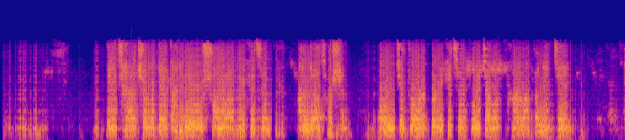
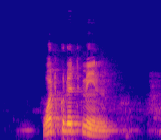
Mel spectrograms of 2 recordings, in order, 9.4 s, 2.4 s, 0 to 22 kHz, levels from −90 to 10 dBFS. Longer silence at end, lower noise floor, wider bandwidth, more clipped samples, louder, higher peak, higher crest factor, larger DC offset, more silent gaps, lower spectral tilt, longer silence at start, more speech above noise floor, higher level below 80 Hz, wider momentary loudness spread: second, 0.15 s vs 0.75 s; second, -47 dBFS vs -55 dBFS; first, 8 kHz vs 7.2 kHz; neither; first, -13 LUFS vs -18 LUFS; about the same, 0 dBFS vs -2 dBFS; about the same, 14 dB vs 18 dB; neither; neither; second, -4.5 dB/octave vs -6.5 dB/octave; second, 0.15 s vs 0.65 s; second, 34 dB vs 38 dB; first, -36 dBFS vs -60 dBFS; about the same, 15 LU vs 14 LU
